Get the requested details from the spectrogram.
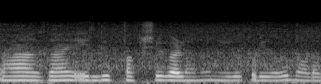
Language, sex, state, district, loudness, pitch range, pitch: Kannada, female, Karnataka, Chamarajanagar, -18 LUFS, 185-195 Hz, 190 Hz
